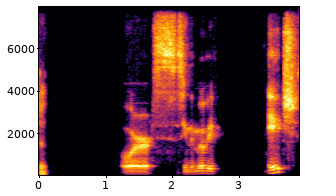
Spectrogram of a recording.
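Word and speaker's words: Aech: I couldn't catch it or seen the movie H spelled a e c h is the the main character best friend pronounced H yes oh and in the Oasis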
